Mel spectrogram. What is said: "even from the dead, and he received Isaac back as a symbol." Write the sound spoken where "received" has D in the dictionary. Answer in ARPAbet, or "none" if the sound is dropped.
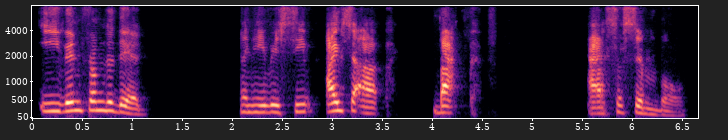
D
